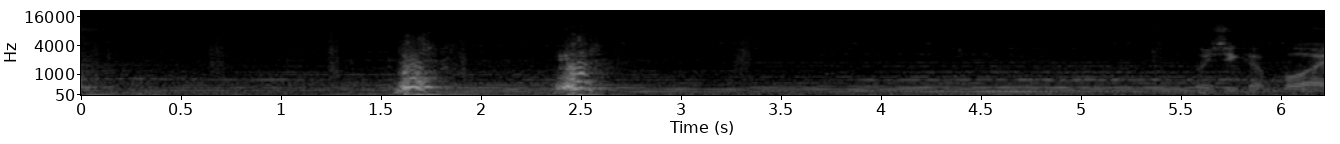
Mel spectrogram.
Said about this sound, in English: Who's a good puppy?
